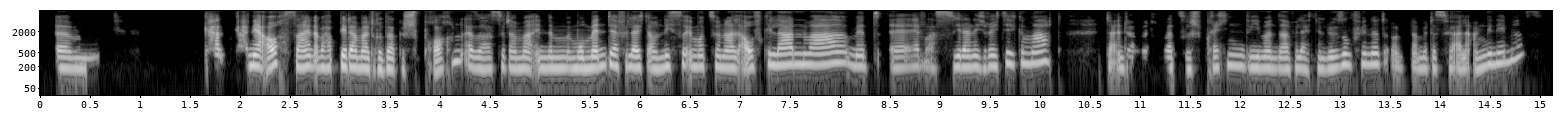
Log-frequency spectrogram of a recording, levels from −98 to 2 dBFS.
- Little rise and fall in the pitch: No, average, 3.5 semitones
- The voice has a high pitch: Yes, high, 195 Hz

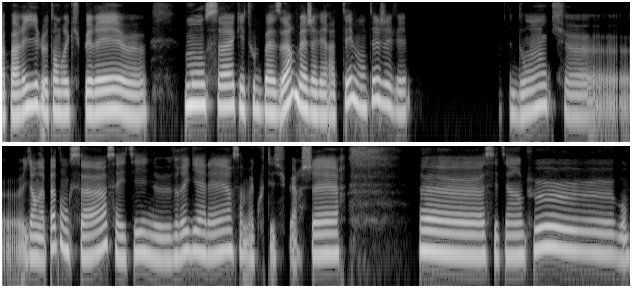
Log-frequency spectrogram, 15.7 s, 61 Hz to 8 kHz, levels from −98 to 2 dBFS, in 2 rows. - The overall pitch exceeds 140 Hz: Yes, high, 190 Hz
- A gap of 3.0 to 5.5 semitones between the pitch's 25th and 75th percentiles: Yes, average, 3.5 semitones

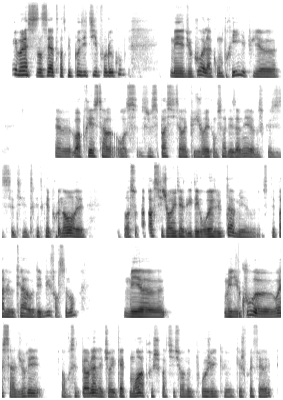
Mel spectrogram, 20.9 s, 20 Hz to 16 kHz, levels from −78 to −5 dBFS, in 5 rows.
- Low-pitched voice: Yes, low, 120 Hz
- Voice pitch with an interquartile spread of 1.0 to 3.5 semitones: No, average, 3.9 semitones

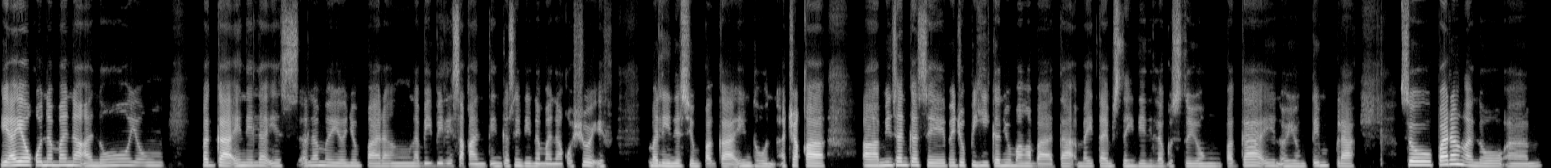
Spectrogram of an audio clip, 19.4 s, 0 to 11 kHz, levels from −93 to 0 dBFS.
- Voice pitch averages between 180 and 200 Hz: Yes, medium, 185 Hz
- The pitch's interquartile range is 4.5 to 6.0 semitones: No, average, 2.9 semitones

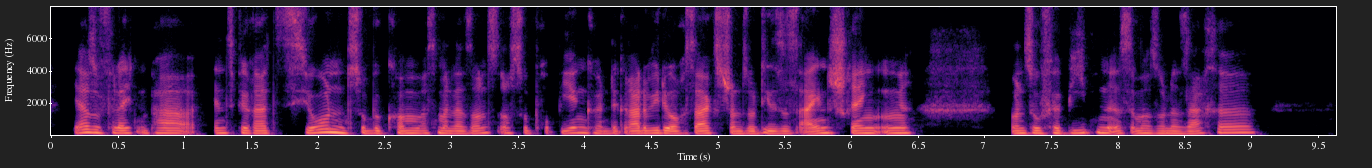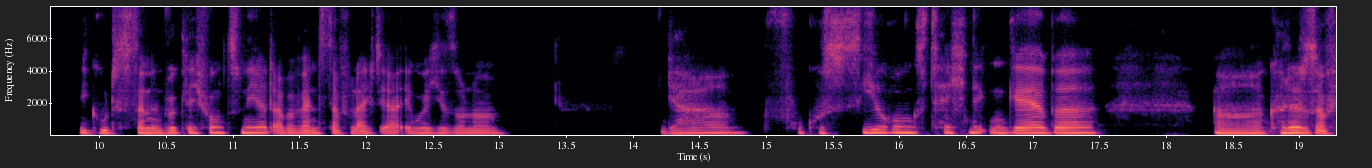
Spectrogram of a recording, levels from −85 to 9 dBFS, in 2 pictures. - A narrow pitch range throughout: Yes, narrow, 2.3 semitones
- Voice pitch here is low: No, medium, 155 Hz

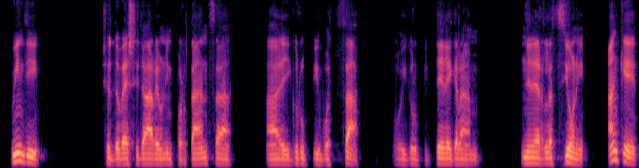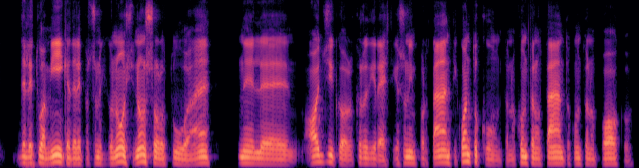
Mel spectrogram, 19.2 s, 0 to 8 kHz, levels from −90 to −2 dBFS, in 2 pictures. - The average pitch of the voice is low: Yes, very low, 90 Hz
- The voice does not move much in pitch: No, average, 3.0 semitones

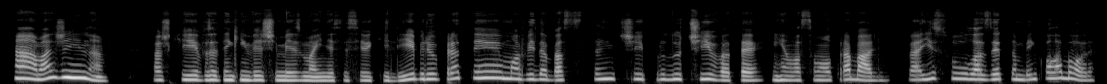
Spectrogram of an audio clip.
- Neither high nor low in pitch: No, high, 220 Hz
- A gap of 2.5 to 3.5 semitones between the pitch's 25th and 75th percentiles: No, average, 4.1 semitones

